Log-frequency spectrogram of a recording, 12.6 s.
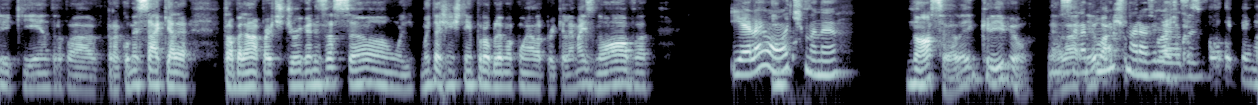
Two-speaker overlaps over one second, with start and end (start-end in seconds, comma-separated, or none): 10.5-12.0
